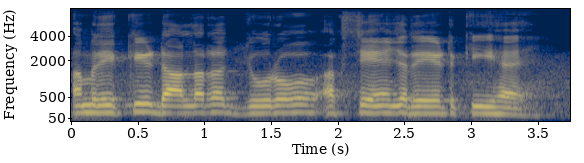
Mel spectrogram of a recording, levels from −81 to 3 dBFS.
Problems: none marked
